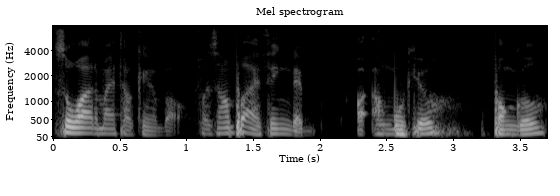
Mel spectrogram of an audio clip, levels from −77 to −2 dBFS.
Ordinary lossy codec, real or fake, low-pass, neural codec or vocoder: none; real; 7.2 kHz; none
